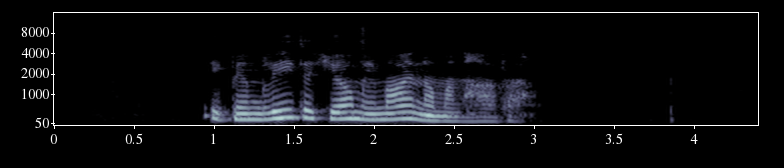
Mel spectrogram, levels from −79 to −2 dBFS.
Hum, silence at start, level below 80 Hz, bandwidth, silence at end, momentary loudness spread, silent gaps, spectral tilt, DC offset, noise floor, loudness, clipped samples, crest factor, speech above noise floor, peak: none; 0.95 s; -84 dBFS; 7.8 kHz; 1.45 s; 17 LU; none; -8.5 dB/octave; under 0.1%; -75 dBFS; -28 LUFS; under 0.1%; 18 dB; 48 dB; -14 dBFS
